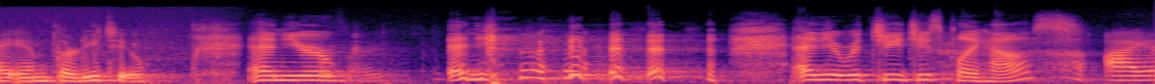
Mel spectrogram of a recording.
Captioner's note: laughs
